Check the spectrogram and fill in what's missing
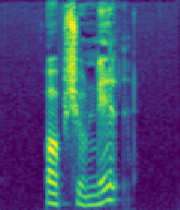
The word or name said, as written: optionel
